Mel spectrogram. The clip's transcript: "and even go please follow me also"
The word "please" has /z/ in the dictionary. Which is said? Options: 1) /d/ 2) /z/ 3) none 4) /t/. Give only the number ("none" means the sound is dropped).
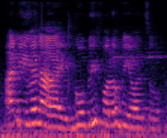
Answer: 3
